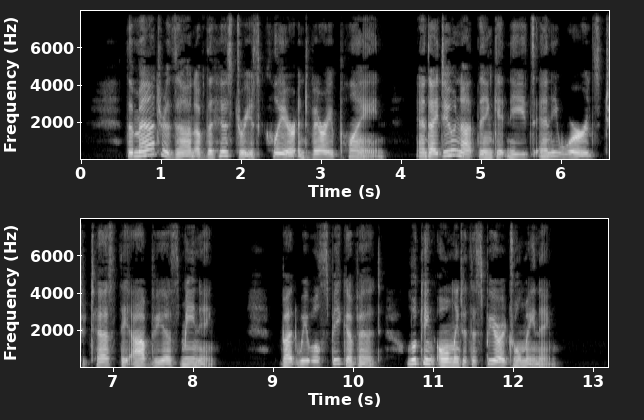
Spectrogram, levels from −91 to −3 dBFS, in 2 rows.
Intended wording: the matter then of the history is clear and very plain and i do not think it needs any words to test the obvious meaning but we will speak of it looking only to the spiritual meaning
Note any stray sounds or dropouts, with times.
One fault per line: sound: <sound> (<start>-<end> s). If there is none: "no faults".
no faults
